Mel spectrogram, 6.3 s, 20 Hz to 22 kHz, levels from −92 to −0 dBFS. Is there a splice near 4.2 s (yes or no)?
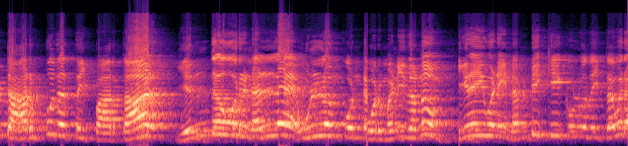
yes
